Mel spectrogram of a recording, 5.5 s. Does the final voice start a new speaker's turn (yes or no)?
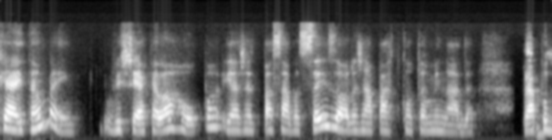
no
